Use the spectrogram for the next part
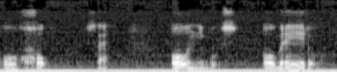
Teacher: Então o O a gente pronuncia de forma mais fechada, pessoal.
